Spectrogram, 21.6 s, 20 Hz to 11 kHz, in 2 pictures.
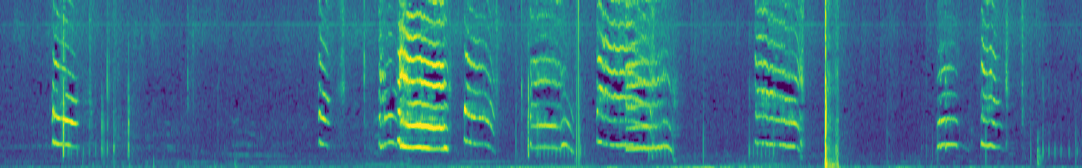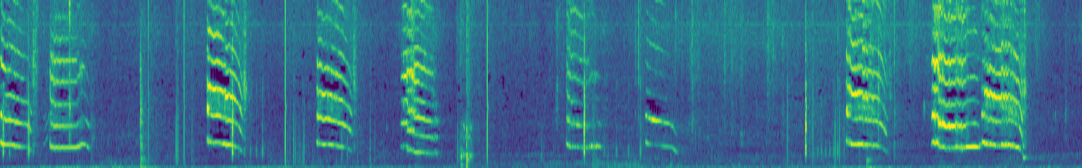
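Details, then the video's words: Five kittens at night giving high, rising-then-falling meows in quick irregular bursts, many short calls overlapping from several animals, with low room rumble and an occasional thump underneath. "5 Kittens at night!"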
